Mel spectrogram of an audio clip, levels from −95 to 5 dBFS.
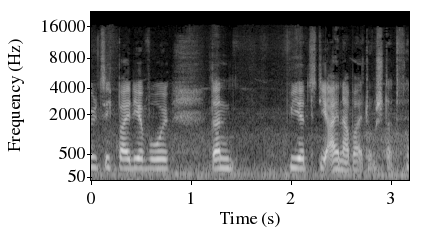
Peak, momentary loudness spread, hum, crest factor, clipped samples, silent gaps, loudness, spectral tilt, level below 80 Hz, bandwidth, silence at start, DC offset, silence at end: -4 dBFS; 11 LU; none; 20 dB; under 0.1%; none; -21 LUFS; -4.5 dB/octave; -44 dBFS; 16.5 kHz; 0 s; under 0.1%; 0 s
